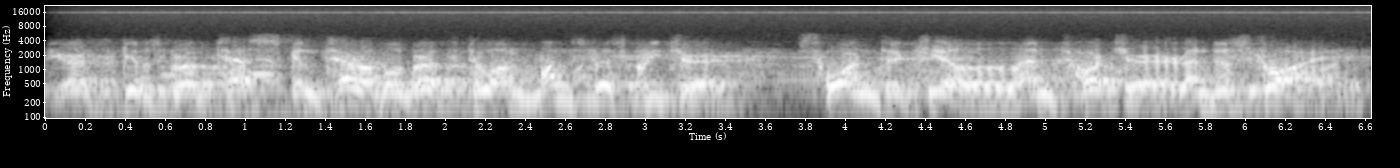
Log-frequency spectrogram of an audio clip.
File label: Sworn To Kill, Spoken, Industrial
